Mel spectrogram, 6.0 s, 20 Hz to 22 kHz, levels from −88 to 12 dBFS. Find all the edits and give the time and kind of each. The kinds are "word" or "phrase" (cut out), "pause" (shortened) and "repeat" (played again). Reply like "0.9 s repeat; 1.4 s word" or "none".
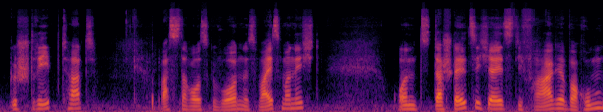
none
